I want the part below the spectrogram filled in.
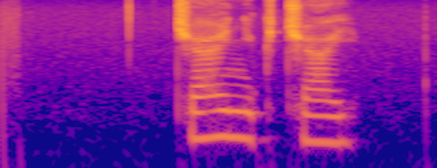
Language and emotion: Russian, neutral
